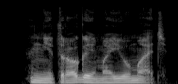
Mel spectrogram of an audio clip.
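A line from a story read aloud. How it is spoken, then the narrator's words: Grim beast. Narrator (Russian): Мрачно прищурился зверь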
